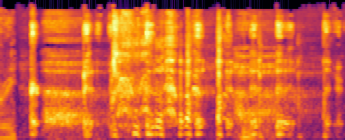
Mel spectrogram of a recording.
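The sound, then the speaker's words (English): A man clears his throat into a studio microphone in a few rough, gravelly bursts amid voices and light chuckling. “The odd throat sound.”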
